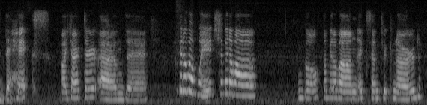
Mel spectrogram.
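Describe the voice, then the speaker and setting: A woman's voice: mid-range voice, fairly bright tone, poor audio. A woman from Sweden introducing her character in a giggly, rambling way. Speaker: player. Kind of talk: casual chat.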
